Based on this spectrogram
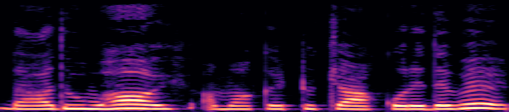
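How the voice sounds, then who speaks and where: In a cartoonish character voice, a woman speaks at a high pitch with monotone, flat intonation. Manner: mild, tired.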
